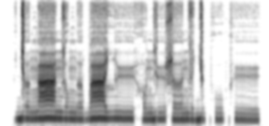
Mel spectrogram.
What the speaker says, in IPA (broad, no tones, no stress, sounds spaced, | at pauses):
ɟ əː ŋ aː n z o ŋ əː b aː ʎ yː h o n d yː ɬ əː n z ə ɟ y pʰ uː kʰ yː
